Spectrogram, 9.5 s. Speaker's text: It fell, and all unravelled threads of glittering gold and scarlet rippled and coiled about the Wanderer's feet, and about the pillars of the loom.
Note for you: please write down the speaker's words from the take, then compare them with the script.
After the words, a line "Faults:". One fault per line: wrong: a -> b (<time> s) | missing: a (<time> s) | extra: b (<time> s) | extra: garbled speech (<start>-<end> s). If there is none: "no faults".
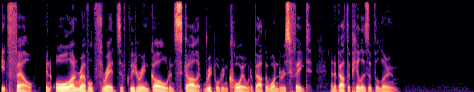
It fell, and all unravelled threads of glittering gold and scarlet rippled and coiled about the Wanderer's feet, and about the pillars of the loom.
Faults:
no faults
